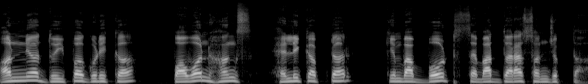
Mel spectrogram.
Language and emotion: Odia, neutral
